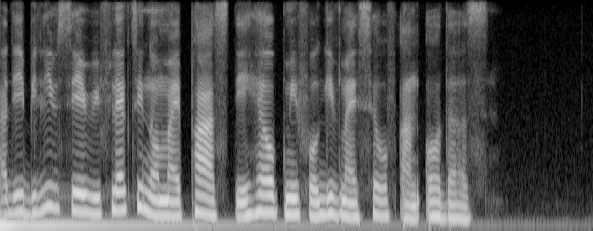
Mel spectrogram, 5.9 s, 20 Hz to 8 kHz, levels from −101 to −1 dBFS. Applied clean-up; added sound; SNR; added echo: none; Bowed string instrument; 7 dB; none.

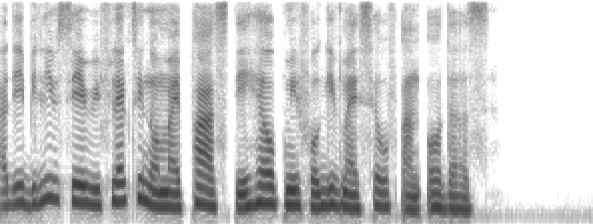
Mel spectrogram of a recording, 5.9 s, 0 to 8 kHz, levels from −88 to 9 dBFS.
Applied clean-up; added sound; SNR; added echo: neural mask model DeepFilterNet 3.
